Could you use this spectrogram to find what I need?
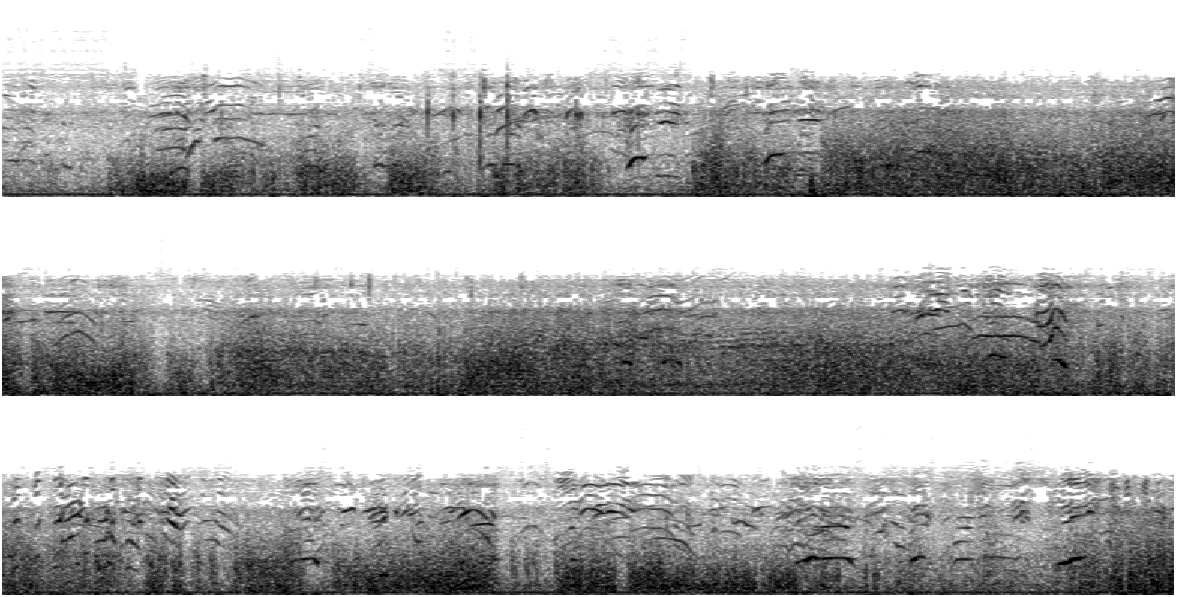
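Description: Young women call out to each other across an open field outdoors.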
